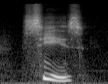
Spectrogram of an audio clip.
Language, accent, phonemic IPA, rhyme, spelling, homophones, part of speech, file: English, US, /siːz/, -iːz, sees, seas / seize / C's, verb / noun, En-us-sees.ogg
- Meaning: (verb) third-person singular simple present indicative of see; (noun) plural of see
